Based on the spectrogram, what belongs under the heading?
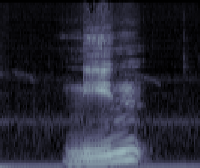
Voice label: "nin", Chinese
